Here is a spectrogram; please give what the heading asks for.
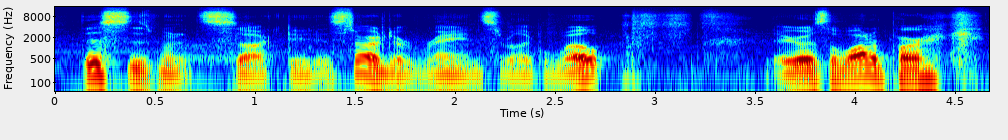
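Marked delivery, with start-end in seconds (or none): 2.4-4.7 rueful laugh breaking through, louder. Real, not acted. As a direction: laugh at the bad luck. Rain ruins the water park trip.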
